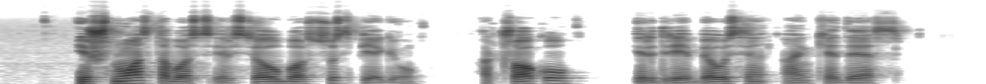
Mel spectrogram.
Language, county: Lithuanian, Klaipėda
